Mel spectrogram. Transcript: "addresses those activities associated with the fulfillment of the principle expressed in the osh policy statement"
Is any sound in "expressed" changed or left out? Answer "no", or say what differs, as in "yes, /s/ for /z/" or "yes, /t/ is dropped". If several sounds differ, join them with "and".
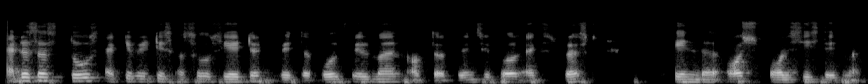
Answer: no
